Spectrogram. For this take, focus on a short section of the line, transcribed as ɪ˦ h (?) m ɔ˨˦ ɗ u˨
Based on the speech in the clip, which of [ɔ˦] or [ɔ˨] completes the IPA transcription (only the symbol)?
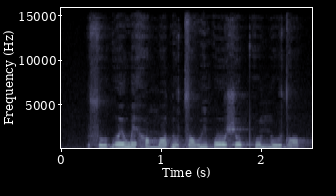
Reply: ɔ˨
